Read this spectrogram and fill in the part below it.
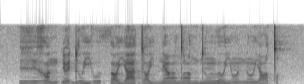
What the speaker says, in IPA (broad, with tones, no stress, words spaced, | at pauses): ɣɪ˨ɣɒ˦nɗø˦du˨ ju˦θɒ˨ja˦˨ dɒ˨jnɛ̃ː˦dˤã˦ndũ˦ ðo˨jõ˨nõ˨ jɪ˨˦tˤ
